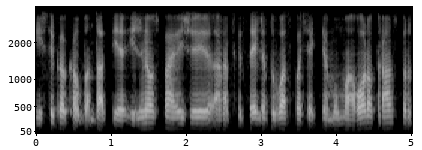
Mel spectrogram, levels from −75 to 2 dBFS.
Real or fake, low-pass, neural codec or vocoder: fake; 3.6 kHz; codec, 16 kHz, 4.8 kbps, FACodec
